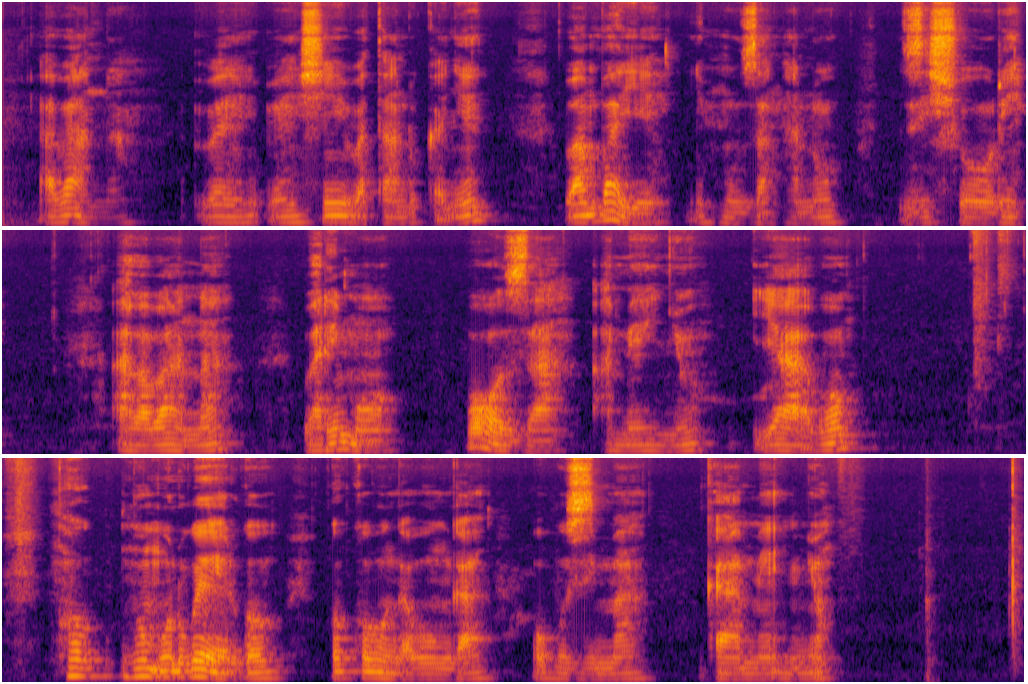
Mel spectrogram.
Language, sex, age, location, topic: Kinyarwanda, male, 25-35, Kigali, health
